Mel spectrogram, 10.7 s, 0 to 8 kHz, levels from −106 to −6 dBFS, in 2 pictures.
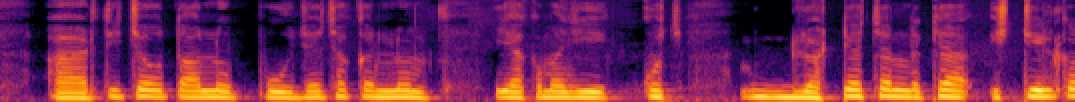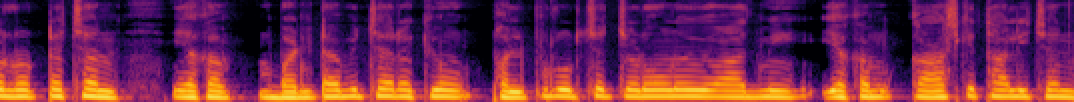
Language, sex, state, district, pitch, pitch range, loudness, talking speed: Hindi, male, Uttarakhand, Uttarkashi, 175 Hz, 170-185 Hz, -22 LUFS, 185 wpm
